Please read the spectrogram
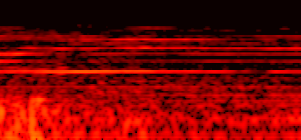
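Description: Near silence: a faint steady hum held through the pause, slowly fading.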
